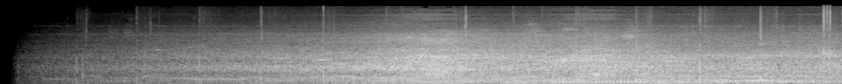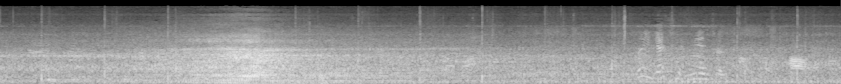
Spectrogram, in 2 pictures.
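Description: Street ambience fading in from silence: steady traffic noise with indistinct voices, swelling as a vehicle passes about eleven seconds in.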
